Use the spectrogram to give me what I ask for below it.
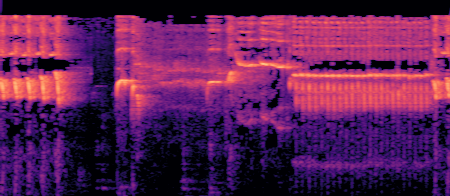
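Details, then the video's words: Mosaic canary in loud song: quick pulsed trills, a brief pause, then sliding whistled notes that run into a long, steady, high buzzing roll held for nearly two seconds. "le Chant le plus fort de canari mosaïque"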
